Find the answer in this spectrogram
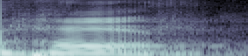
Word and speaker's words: hare: Hare itu dibacanya kan hair, kelinci kan ya?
